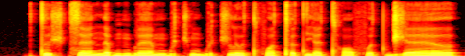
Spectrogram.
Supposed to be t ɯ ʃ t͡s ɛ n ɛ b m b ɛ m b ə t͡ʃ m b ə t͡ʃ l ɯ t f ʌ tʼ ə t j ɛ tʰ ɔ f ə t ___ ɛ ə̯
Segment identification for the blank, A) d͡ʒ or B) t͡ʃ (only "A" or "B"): A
